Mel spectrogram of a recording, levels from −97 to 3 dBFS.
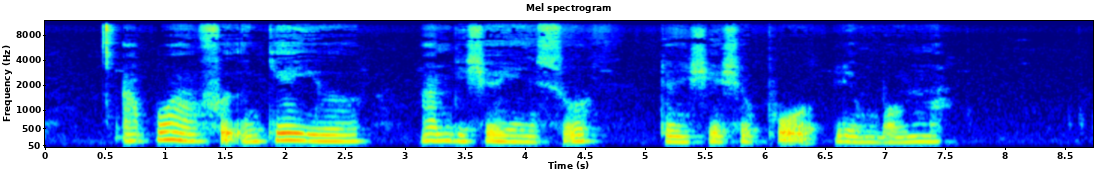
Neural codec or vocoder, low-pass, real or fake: none; 10.8 kHz; real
